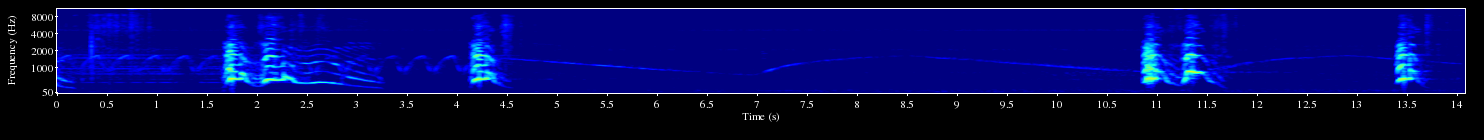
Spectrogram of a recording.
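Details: At night, the dog Birda gives short, falling howls in scattered bursts, some doubled, separated by long quiet gaps in which a faint rising and falling siren-like tone can be heard.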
